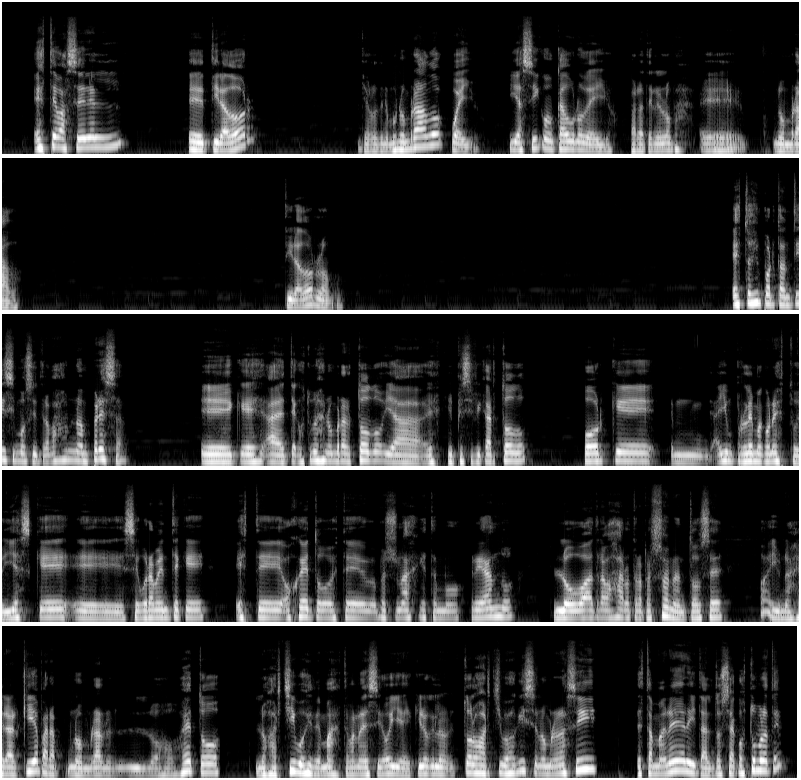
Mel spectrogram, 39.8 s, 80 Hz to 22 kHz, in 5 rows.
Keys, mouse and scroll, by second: 0.0 right click, 1.1 click, 4.9 click, 5.3 right click, 6.7 click, 15.2 right click, 17.3 click, 25.7 right click, 29.8 click.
